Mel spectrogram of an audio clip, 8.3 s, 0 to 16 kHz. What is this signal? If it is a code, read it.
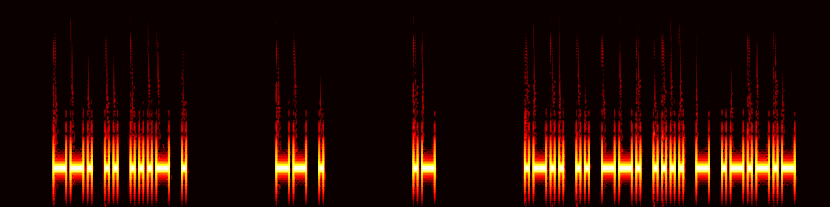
Morse code, heard as a keyed tone, about 28 wpm, 700 Hz. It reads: GIVE ME A LIGHT.
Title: 3x Word-Spacing - Sentences from Top 200 Words - 28wpm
